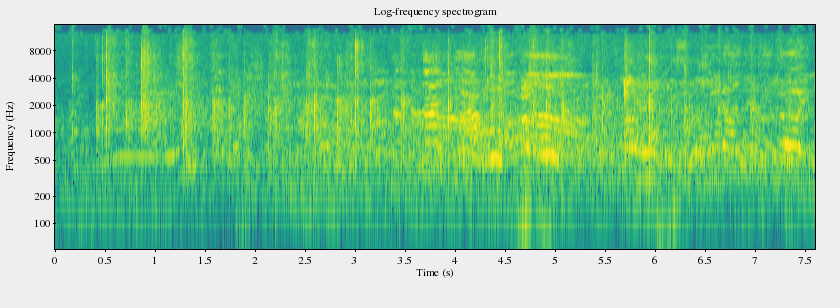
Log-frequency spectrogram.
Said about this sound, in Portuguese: Eu vi, eu vi alguém a bater palmas, começou a bater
